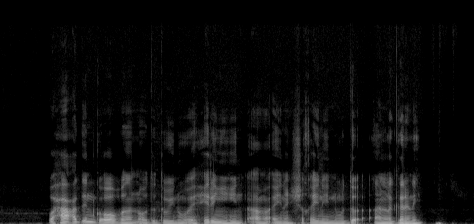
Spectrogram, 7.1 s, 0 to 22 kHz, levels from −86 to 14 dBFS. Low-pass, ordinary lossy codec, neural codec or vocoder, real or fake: 19.8 kHz; none; none; real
